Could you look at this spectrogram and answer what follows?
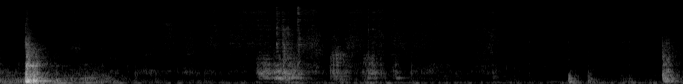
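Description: A sharp knock, then a few seconds of rubbing as excess oil is wiped off a model railway switch, with a couple of light ticks near the end.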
